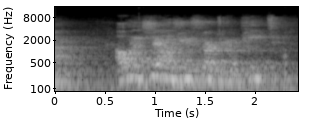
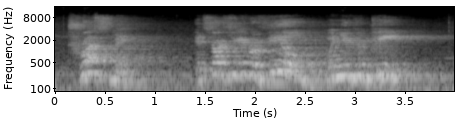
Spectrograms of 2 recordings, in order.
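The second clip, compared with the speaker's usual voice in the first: raised, louder, higher preaching voice; fiery preaching; 8 semitones higher, 3 dB louder than usual. Acted. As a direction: preach it hard at the room, urging them to compete. Preaching to the crowd.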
